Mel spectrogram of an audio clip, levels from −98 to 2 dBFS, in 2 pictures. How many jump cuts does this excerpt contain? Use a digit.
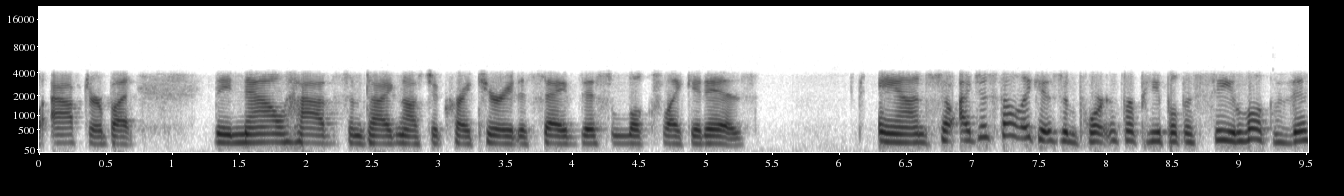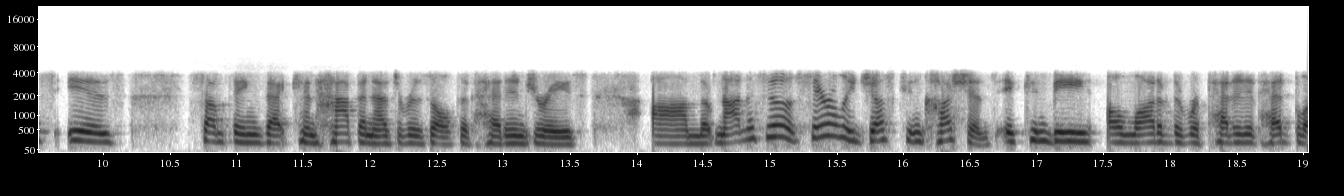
1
